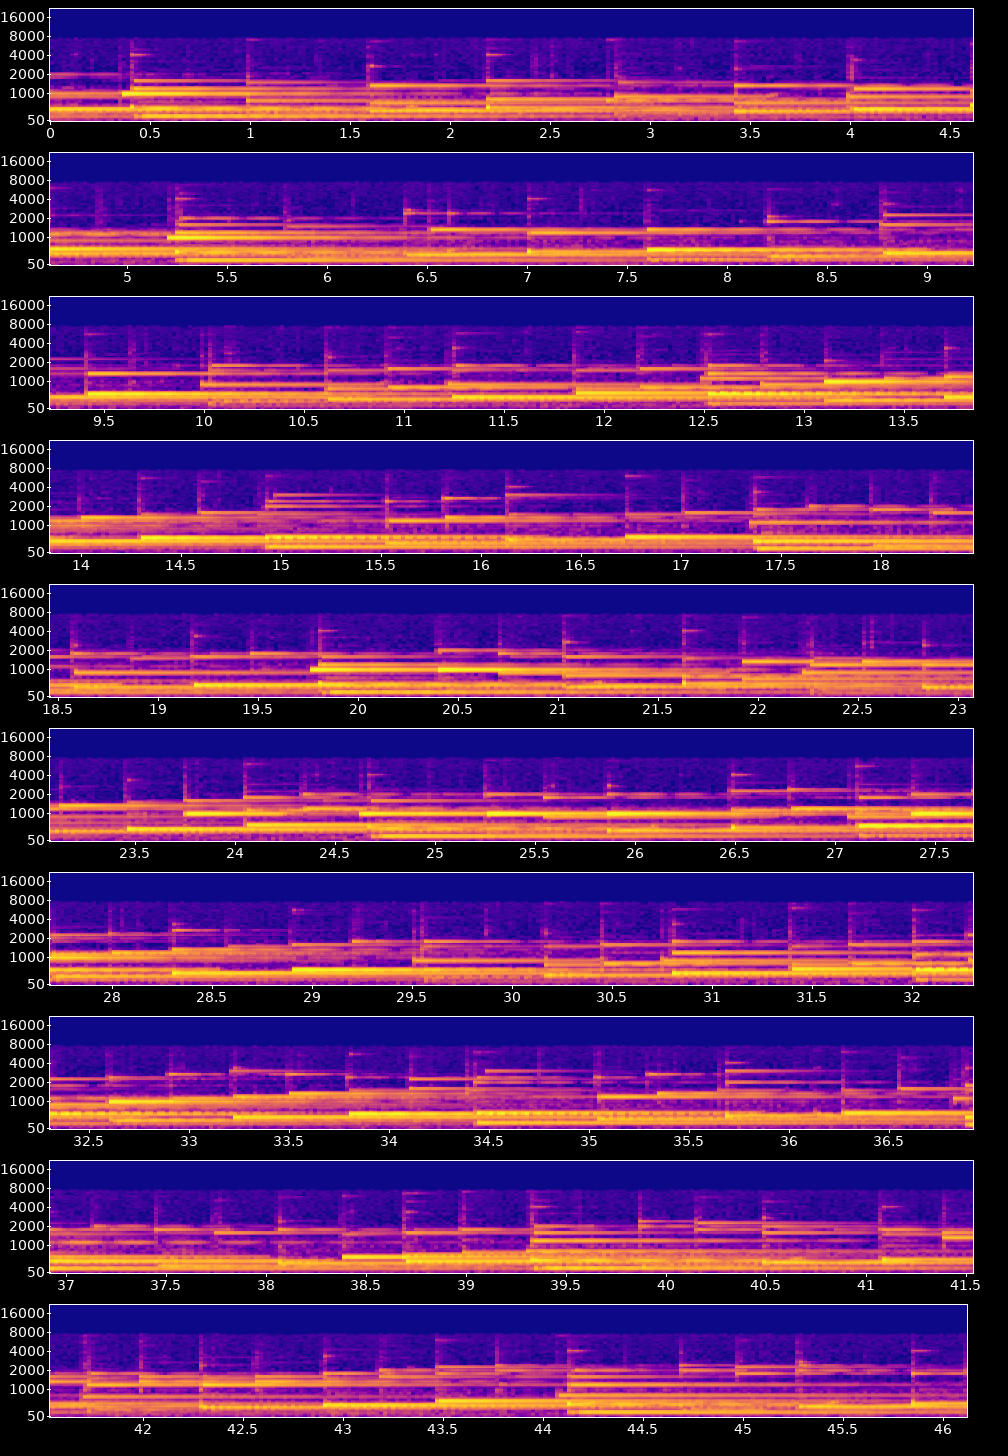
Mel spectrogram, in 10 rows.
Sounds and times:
Glockenspiel: 0.0s - 46.1s
Marimba, xylophone: 0.0s - 46.1s.

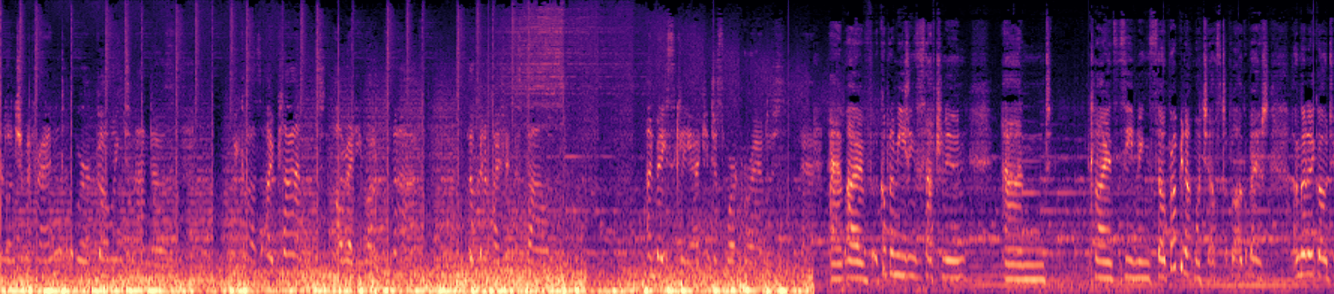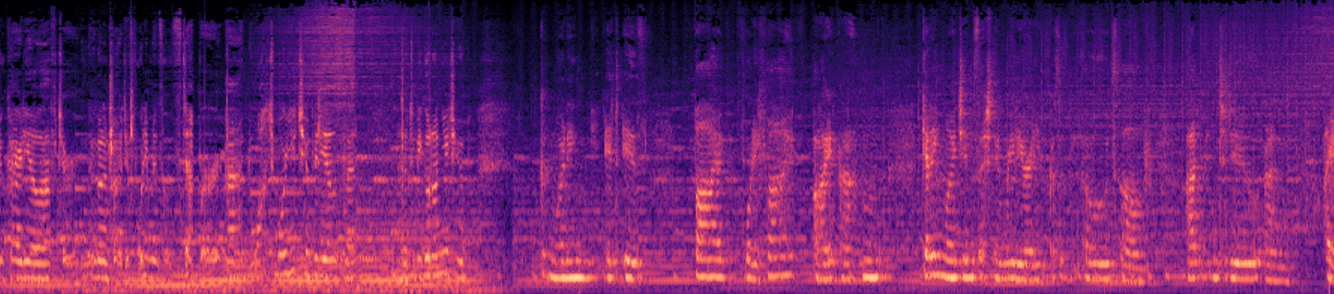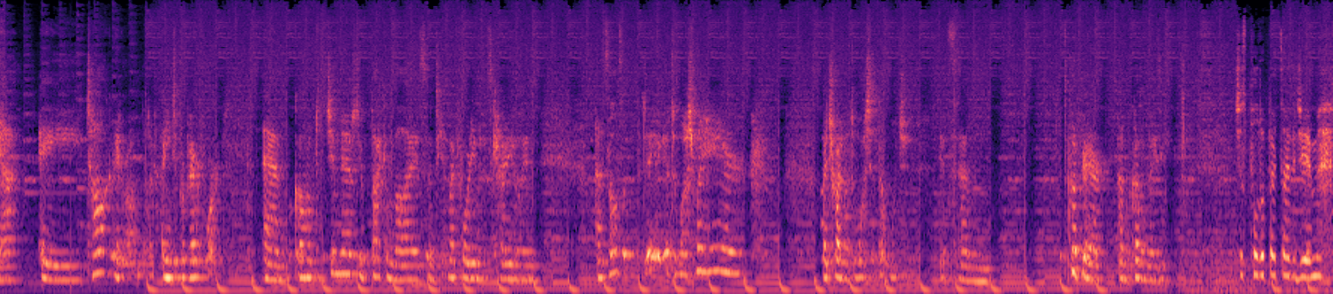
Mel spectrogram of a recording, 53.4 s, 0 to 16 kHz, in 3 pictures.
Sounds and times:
Speech: 0.0s - 2.4s, 3.1s - 5.6s, 6.2s - 7.5s, 8.6s - 24.0s, 25.0s - 26.4s, 27.0s - 42.8s, 43.5s - 45.8s, 46.5s - 48.8s, 49.7s - 51.2s, 52.0s - 53.3s
Music: 0.0s - 53.3s.

